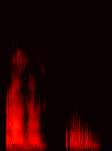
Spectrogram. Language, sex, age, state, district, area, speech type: Assamese, male, 30-45, Assam, Sivasagar, rural, conversation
